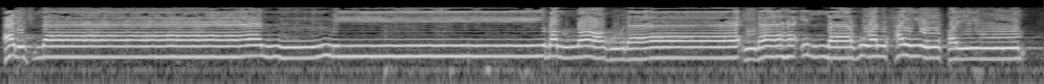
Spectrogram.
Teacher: إذن فيها القصر والمد نظرا للحركة العارضة، لأننا وصلنا ميم بلفظ الجلالة ففتحناها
